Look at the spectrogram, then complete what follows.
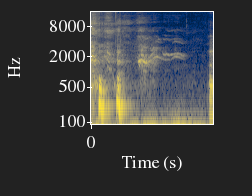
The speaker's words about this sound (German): Entschuldigung, ich muss jetzt auch mal eine Runde husten.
